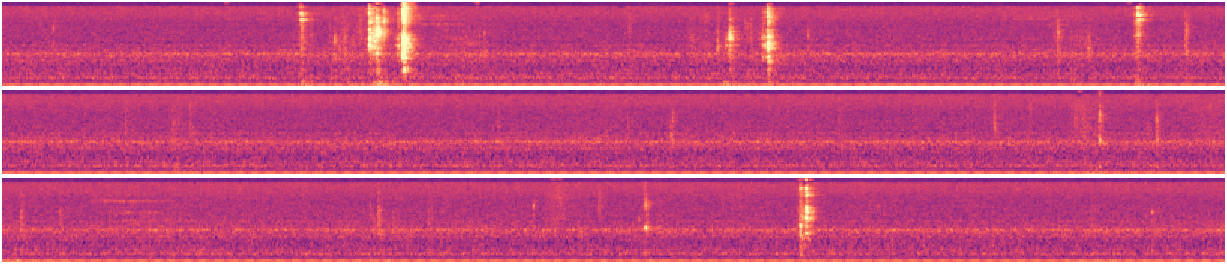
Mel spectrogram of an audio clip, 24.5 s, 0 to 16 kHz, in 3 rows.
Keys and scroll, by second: 2.4 super+z, 4.8 super+z.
